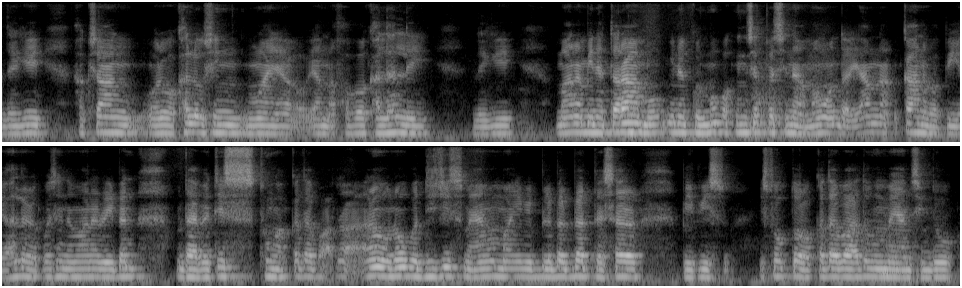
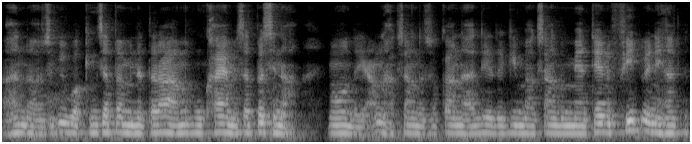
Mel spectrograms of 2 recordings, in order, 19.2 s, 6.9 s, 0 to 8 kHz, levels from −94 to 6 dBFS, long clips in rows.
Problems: background sounds at intervals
